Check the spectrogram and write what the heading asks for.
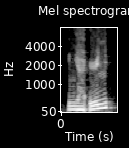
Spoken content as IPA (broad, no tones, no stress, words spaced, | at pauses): ʎæ̤ʔylʲ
